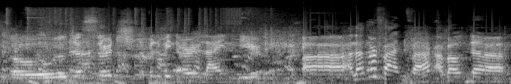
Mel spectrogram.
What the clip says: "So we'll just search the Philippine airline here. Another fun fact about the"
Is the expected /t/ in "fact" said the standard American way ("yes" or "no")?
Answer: no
